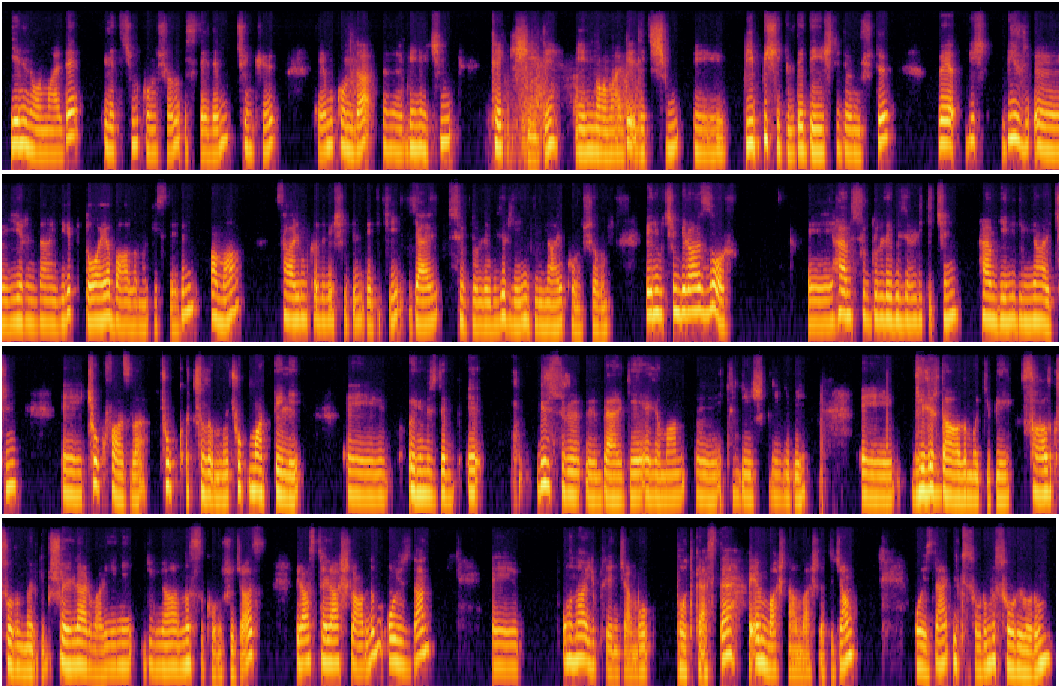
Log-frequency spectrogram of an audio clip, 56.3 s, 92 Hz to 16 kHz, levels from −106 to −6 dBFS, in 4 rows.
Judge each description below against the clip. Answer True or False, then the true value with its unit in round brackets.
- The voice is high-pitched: False (180 Hz)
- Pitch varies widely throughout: False (4.1 semitones)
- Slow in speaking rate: False (105 wpm)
